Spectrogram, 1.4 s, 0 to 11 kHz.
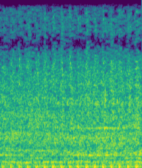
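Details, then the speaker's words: TVS Jupiter BS6 scooter idling after a starting and stalling fix: a stuck ISC valve found as the cause; test-ridden 5–6 km. A steady, even low putter with no misses or rattles; normal idle. "ഞാൻ അങ്ങനെ വണ്ടി ഓടിച്ചു നോക്കി ഒരു അഞ്ചാറ് kilometre ഓടിച്ചു വേറെ ഒരു കുഴപ്പവുമില്ല വണ്ടി സ്മാർട്ട് ആയി തന്നെ"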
